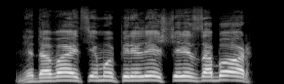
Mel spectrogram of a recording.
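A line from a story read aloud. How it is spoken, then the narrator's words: Yelling. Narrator (Russian): вопил Билли Фрицел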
